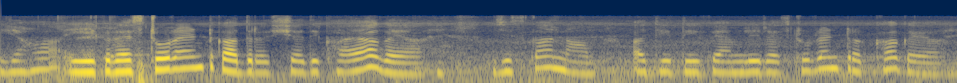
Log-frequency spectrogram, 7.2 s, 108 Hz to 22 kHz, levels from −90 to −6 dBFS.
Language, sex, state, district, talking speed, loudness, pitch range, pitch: Hindi, female, Uttar Pradesh, Deoria, 135 wpm, -18 LUFS, 220-255 Hz, 225 Hz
